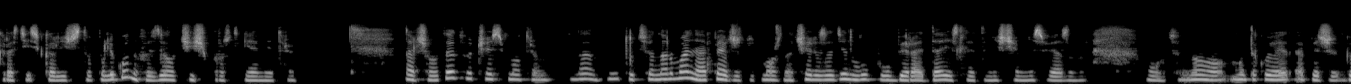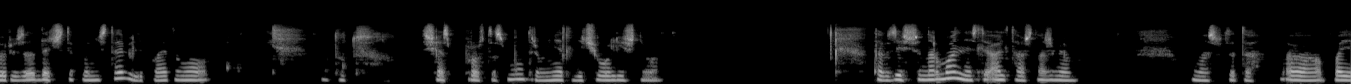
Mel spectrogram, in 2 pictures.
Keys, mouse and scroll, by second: 2.2-3.7 right drag, 2.6 Tab, 3.7-9.0 middle drag, 10.3-11.8 scroll down 1, 10.7 Tab, 11.8-18.4 middle drag, 17.3 Tab, 18.7 Tab, 19.4-21.2 middle drag, 20.4-21.8 right drag, 20.7 Tab, 21.4-23.4 middle drag, 23.4 alt+h, 23.8 middle click, 24.8 Tab.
